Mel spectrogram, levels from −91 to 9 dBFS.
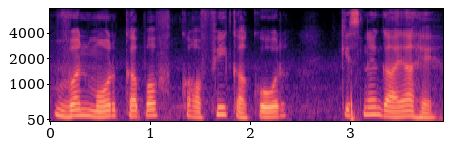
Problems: constant background noise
